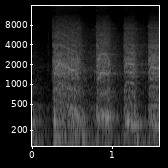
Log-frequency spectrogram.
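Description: A power drill drives a drywall screw to make a pilot path for a lag bolt during a long-arm articulating TV mount install, with loud, close whirring in four bursts separated by short pauses.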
